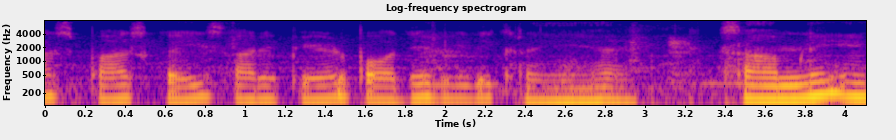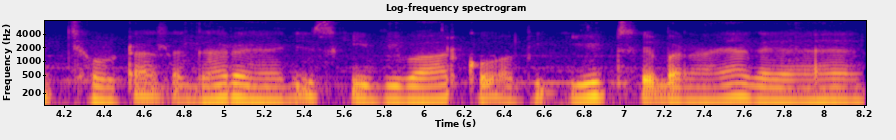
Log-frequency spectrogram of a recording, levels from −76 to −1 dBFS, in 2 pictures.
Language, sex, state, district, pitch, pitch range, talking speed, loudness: Hindi, male, Jharkhand, Ranchi, 145 Hz, 135-155 Hz, 175 wpm, -20 LUFS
